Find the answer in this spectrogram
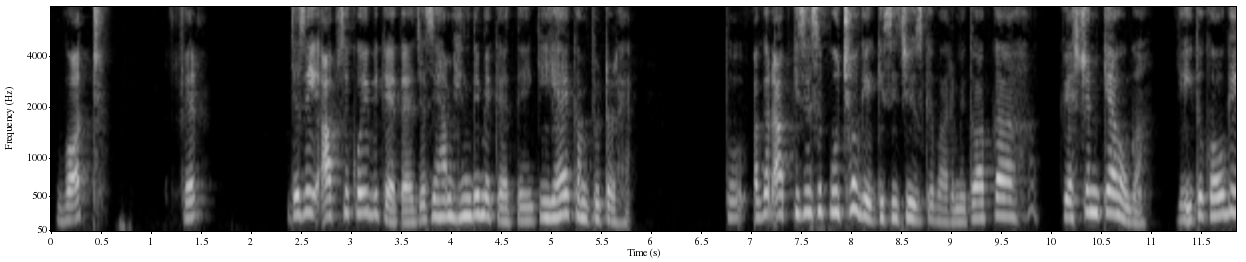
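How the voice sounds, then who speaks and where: A woman teacher works through a workbook, explaining each answer step by step. She keeps asking the class questions and answering them herself. Her voice sits a bit high but sounds warm and mellow. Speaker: English teacher.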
